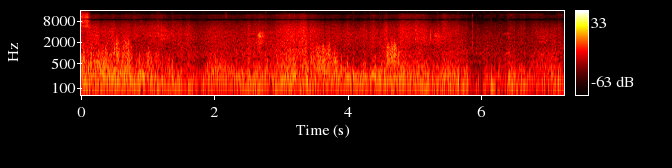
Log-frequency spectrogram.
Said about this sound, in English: So the wind is blowing me.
